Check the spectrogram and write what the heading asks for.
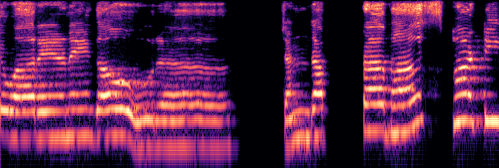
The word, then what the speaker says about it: चंद्रप्रभ: ऐसे चंद्रप्रभु भगवान चंद्रप्रभु आप सही उच्चारण बुला करें बहुत से लोग कहते चंदा चंदा प्रभु भगवान का नाम लेते हैं आप लोग तो चंदा प्रभु नाम नहीं कि चंद्रप्रभ नाम है इसको ध्यान रखना चंद्रप्रभ हर जगह बोलना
